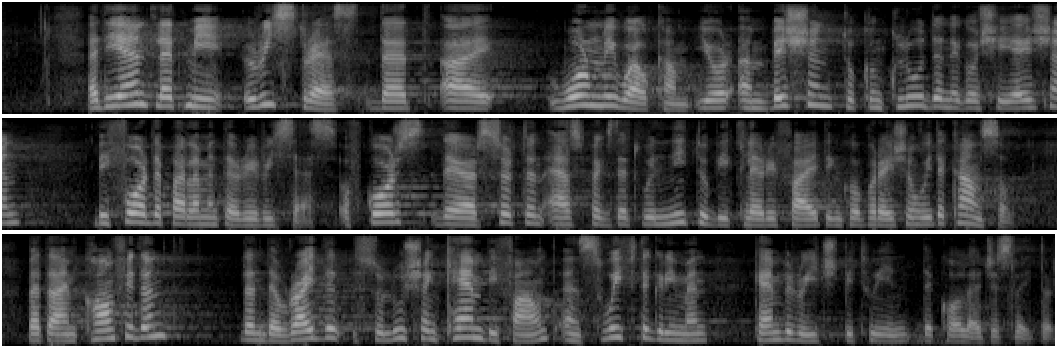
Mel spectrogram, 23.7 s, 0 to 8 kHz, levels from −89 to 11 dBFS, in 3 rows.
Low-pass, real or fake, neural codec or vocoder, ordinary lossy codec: 7.2 kHz; real; none; none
